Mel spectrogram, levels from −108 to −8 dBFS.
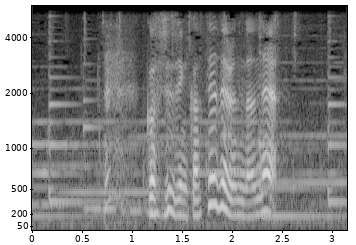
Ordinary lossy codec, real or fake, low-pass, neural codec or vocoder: none; real; 5.4 kHz; none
